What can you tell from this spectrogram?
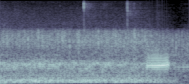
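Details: A steady underwater hiss of dense crackling snaps from snapping shrimp, like frying fat or rain, with a brief louder swell near the end; a drumming sound is noted in the background.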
